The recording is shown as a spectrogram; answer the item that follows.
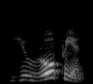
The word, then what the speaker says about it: European: A European country pronounced like European. Although it starts with a vowel but the sound is of a consonant.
